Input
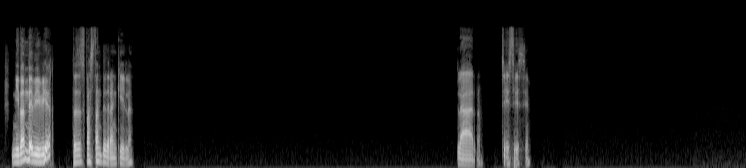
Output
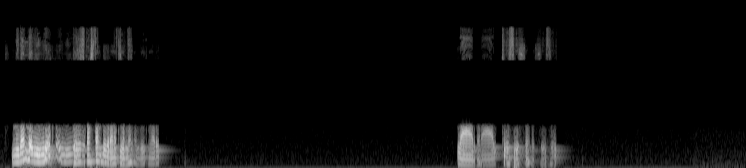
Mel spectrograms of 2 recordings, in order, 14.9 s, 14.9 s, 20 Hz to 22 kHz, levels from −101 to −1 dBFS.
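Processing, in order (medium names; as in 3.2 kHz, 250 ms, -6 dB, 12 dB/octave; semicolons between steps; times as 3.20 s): chunks repeated in reverse 530 ms, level -12 dB; brick-wall FIR band-stop 1–6 kHz; de-hum 67.86 Hz, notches 6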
